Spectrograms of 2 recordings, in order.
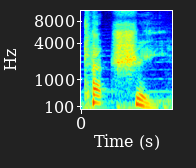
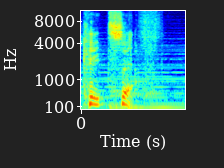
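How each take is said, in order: First: The name is said ending in 'shee'. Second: The name is said ending in 'sith'. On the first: This is the original Gaelic pronunciation. "whose name is actually pronounced Ketshi" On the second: This is how the games' audience knows it. "And know them as Cait Sith"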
